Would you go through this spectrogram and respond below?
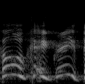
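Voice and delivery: mock startled brightness; surprised reply. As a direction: squeak it out, caught off guard. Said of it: "And I was like".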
